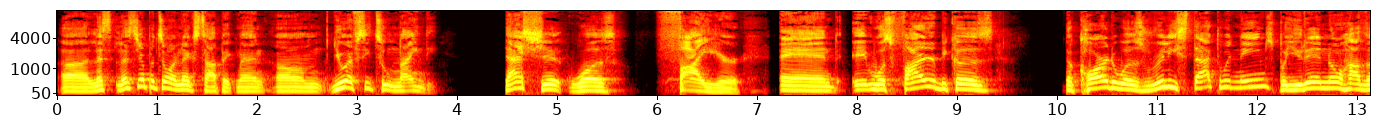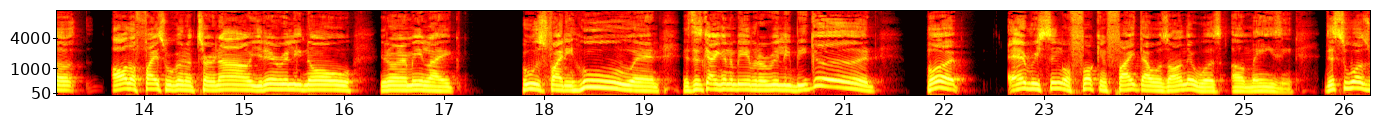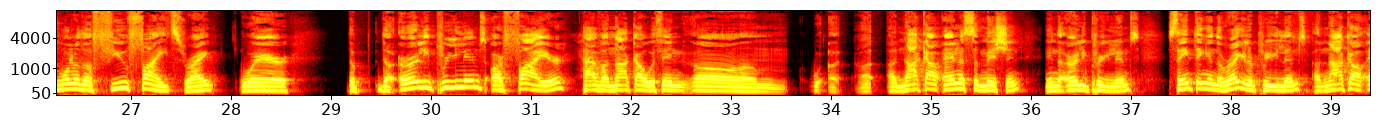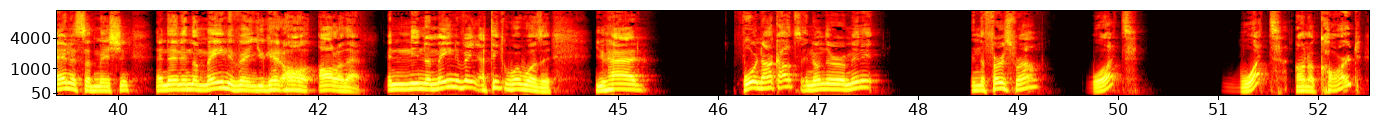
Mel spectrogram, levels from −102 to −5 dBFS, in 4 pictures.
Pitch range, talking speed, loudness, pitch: 125-170 Hz, 185 wpm, -22 LUFS, 145 Hz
